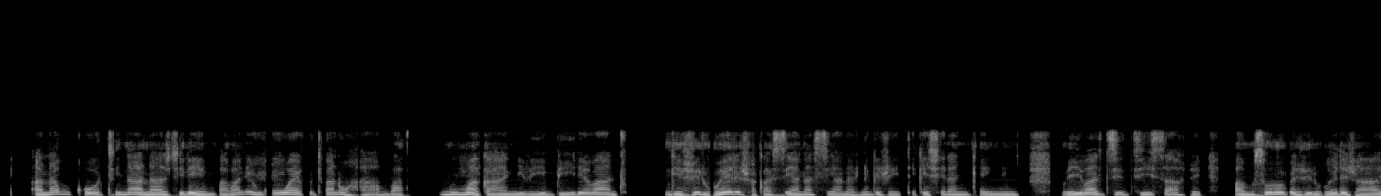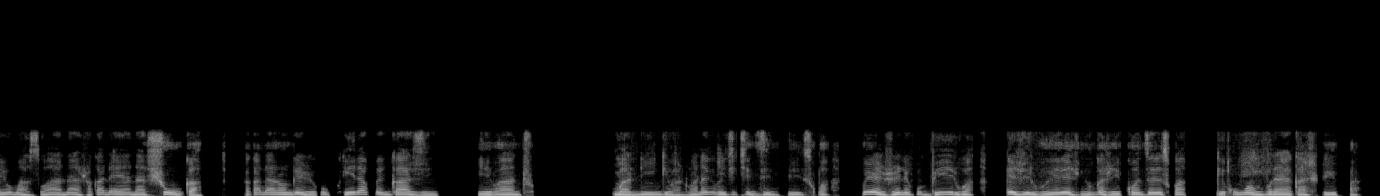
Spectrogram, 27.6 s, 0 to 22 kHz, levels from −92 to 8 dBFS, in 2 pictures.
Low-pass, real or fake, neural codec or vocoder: 7.2 kHz; fake; codec, 16 kHz, 16 kbps, FunCodec, trained on Chinese and English, 50 frames a second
